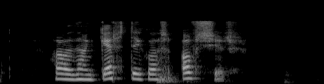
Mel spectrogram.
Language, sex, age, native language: Icelandic, male, 11, Icelandic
